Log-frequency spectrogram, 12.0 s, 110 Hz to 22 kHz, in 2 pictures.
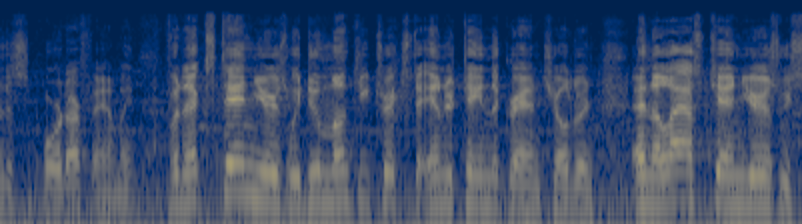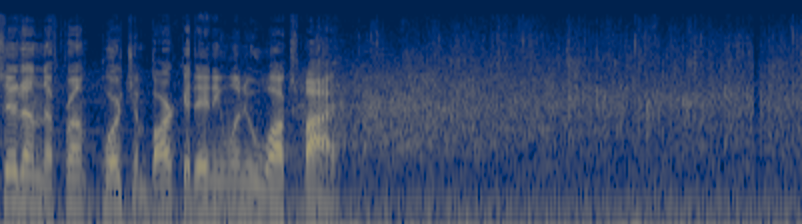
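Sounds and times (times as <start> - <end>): low electrical hum: 0.0 - 12.0
small audience applauding: 8.6 - 12.0.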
